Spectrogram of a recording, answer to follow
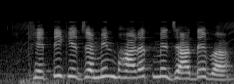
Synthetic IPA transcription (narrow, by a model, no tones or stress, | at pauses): kʰeːt̪iked͡ʒəmiːnbʱaːɾət̪mẽd͡ʒaːd̪ebaː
